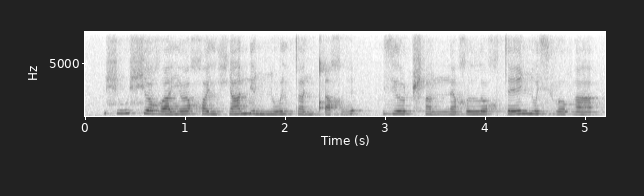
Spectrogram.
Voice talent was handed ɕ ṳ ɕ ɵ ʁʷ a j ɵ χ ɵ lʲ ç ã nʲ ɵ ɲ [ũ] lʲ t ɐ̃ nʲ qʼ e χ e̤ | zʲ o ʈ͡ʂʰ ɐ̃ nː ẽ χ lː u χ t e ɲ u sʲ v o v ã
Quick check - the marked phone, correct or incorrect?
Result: incorrect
